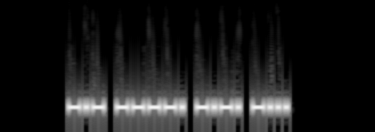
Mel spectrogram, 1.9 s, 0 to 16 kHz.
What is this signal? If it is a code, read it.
Morse code, heard as a keyed tone, about 54 wpm, 700 Hz. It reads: K9CB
